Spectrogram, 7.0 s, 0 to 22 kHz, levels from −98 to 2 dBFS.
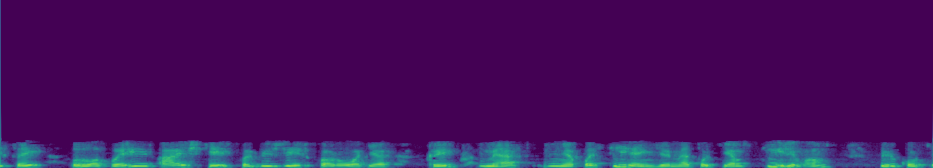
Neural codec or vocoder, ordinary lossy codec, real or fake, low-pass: codec, 16 kHz, 8 kbps, FunCodec, trained on LibriTTS, 25 frames a second; MP3, 24 kbps; fake; 3.6 kHz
